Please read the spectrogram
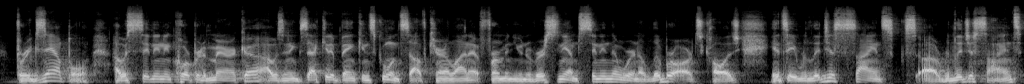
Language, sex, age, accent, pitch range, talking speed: English, male, 20-39, American, 90-115 Hz, 210 wpm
